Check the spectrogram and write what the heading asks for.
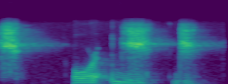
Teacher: We may produce a partial block and then a gradual release, and when we produce an affricate sound like ch or j, j.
